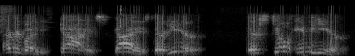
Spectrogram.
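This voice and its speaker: A woman voicing a screaming, agitated male kobold warrior in a tabletop game, shrill and frantic. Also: very animated, slow pace, a little mellow, highs cut off, slight background noise, exaggerated voice. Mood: alarmed. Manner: shrill and frantic, calling for help.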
